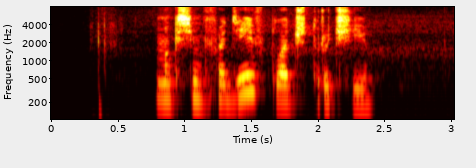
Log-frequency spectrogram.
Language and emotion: Russian, neutral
